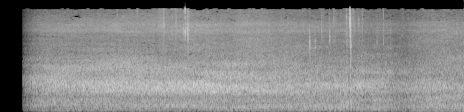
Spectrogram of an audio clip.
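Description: Steady outdoor background noise, a rushing hiss strongest in the lower middle range, with a few faint ticks around the middle.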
